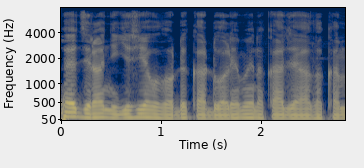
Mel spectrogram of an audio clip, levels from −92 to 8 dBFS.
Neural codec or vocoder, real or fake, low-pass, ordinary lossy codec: none; real; 7.2 kHz; none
